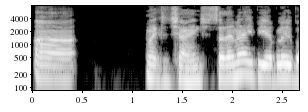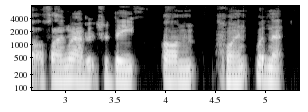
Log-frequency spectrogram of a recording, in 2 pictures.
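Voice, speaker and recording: A man's fairly high voice barely moves in pitch as he speaks at a normal speed, hosting a rambling solo comic book podcast packed with fillers and corrections of himself. The recording from his home room, door open on a summer day, has no echo and the highs cut off.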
